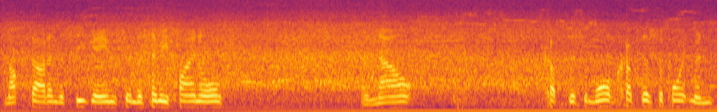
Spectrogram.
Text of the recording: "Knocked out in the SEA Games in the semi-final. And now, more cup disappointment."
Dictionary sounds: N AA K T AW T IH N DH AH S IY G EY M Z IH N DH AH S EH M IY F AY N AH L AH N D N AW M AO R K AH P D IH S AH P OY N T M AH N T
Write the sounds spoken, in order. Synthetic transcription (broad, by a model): N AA K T AW T IH N DH AH S IY G EY M Z IH N DH AH S EH M IY F AY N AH N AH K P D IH M AO R K AH P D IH S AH P OY N M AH N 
